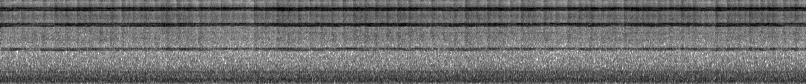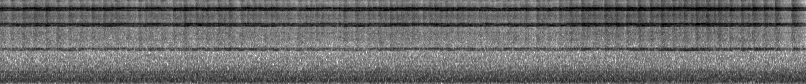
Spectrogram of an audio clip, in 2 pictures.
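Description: Steady, high-pitched ringing of several tones held unchanged throughout, without speech.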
